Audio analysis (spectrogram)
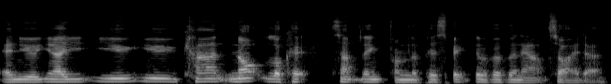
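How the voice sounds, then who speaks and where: A man's voice: mid-range voice, fairly even intonation, measured pace. Reflective man in casual talk. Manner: rambling, reflective. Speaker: interviewer. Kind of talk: casual conversation. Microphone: video call.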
